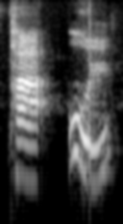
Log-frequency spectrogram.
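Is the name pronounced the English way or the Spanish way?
Spanish. The vowels are pronounced Spanish-style. The speaker calls it right. "it's Paul"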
